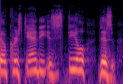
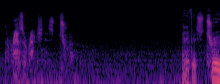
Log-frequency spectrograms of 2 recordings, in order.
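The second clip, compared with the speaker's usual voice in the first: hushed whisper; 14 semitones lower, 22 dB quieter than usual. Real, not acted. Preacher to congregation about seeing his daddy, whispered. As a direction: drop to an intimate whisper. Sudden hush after shouting.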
